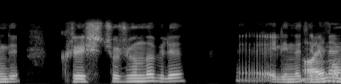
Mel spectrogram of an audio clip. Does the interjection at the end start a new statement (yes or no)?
yes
